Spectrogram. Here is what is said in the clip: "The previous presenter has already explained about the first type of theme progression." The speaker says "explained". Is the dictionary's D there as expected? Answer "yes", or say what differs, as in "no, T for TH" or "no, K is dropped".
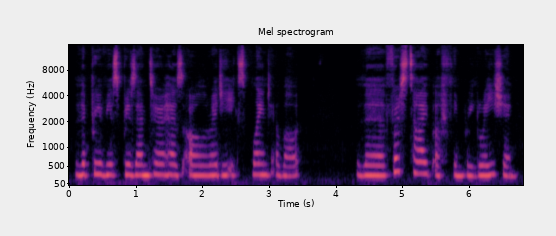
yes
